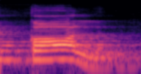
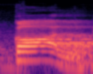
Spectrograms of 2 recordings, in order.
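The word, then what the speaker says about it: call: इसके बाद में यहाँ पर क्या है, कॉल, कॉल। तो यहाँ पर एक काय का काम कर रही है, बड़ा आ का काम कर रही है, कॉल, कॉल, ठीक है। तो बड़ा आ की आवाज आ रही है।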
